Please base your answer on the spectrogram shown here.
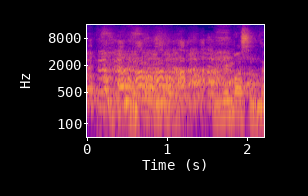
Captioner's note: laughter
